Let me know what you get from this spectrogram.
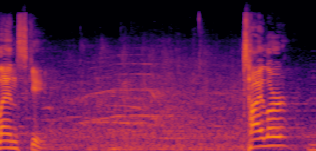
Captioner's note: applause, cheering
